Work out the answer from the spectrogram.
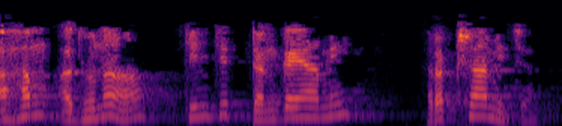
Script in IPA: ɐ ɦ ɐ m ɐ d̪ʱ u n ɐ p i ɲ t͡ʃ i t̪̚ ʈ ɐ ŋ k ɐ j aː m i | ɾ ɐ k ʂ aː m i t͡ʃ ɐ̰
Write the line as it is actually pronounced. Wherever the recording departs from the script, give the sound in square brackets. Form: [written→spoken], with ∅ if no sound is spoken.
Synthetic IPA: ɐ ɦ ɐ m ɐ d̪ʱ u n ɐ [p→k] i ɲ t͡ʃ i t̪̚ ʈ ɐ ŋ k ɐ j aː m i | ɾ ɐ k ʂ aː m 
